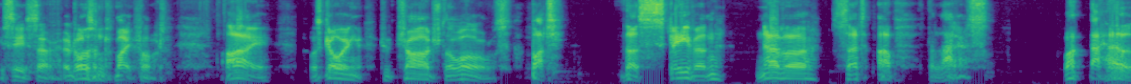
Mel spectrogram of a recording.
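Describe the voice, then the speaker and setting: A put-on character voice moves at a very slow pace, broken by long, frequent pauses. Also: man. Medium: actual play. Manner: sulky, defensive.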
